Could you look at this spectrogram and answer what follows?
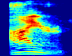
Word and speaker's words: iron: for this one but the letters are all out of order iron no it's iron iron practice these sentences with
